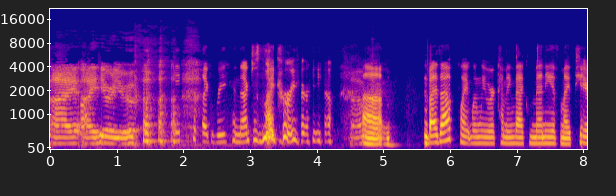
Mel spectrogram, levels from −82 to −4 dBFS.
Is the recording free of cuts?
no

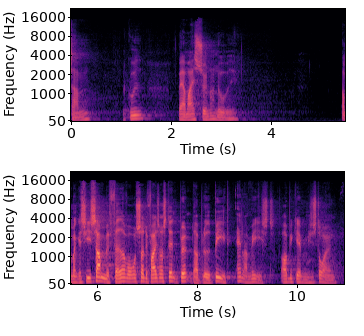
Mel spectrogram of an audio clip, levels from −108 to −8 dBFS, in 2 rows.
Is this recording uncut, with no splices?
no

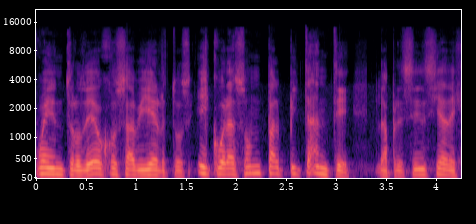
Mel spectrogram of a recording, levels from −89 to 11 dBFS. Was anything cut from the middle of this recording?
yes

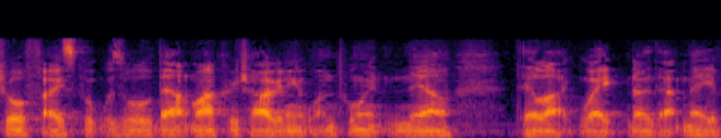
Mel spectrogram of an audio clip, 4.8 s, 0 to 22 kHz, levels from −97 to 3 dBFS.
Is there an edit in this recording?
no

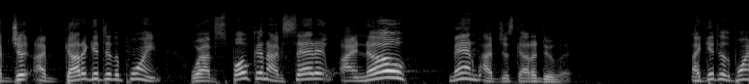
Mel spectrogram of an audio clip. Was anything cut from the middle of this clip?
yes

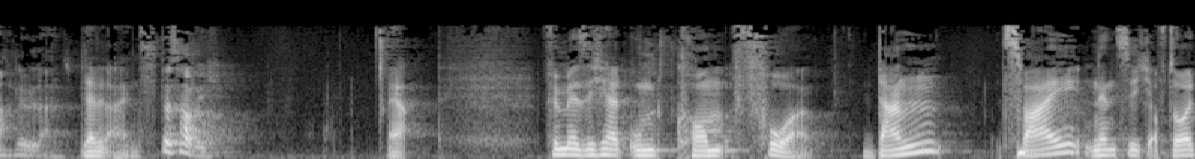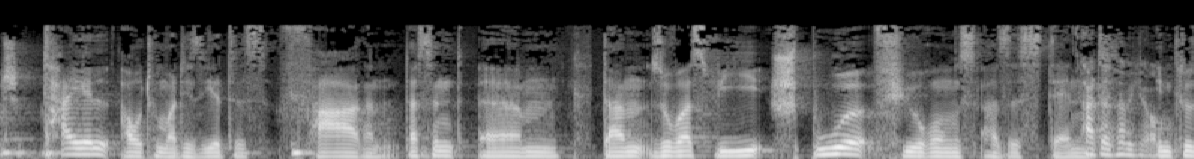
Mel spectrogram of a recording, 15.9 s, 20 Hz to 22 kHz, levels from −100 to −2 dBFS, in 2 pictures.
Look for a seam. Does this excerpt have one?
yes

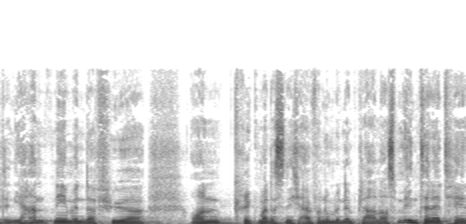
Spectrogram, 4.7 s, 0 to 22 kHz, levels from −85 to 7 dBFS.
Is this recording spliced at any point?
yes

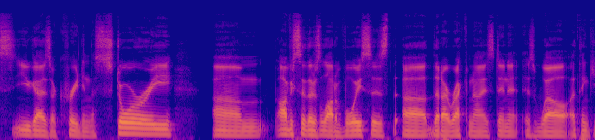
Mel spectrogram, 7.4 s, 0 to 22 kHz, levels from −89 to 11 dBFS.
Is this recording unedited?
yes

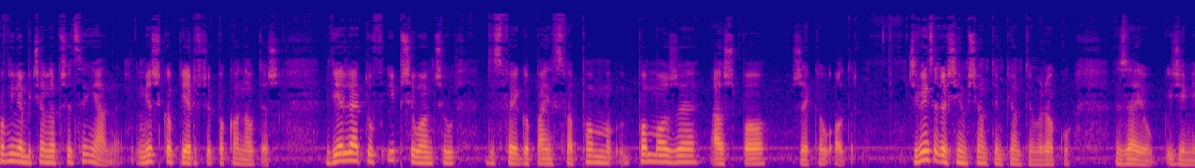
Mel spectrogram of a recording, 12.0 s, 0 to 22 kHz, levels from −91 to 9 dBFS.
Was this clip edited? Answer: yes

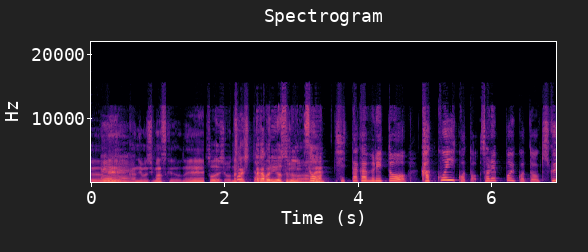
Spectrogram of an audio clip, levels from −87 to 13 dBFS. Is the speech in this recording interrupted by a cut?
yes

